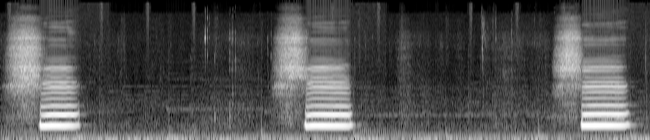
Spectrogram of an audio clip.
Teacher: the first tone is a level even tone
